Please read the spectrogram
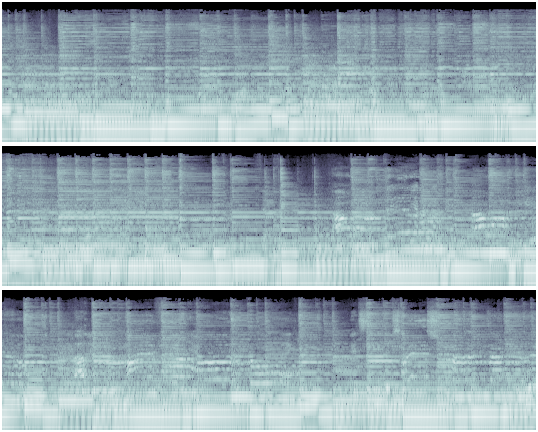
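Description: Live folk music on acoustic guitar, chords changing steadily with a second player accompanying. A wavering lead melody joins over it about halfway through.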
